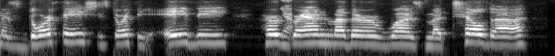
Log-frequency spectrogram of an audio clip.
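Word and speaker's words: Ewy: And it's spelled, yeah, E-W-Y. Yeah. But my mom always pronounced it Avey.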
